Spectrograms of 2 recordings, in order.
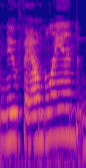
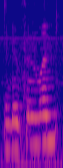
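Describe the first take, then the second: First: It is said the way the spelling reads. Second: It is said the way locals say it. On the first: The speaker calls it wrong. "It's spelled like Newfoundland" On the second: The speaker calls it right. "but you pronounce it Newfoundland"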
